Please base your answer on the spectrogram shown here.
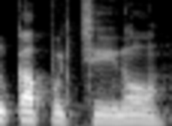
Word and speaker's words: cappuccino: Paano ba na-invento talaga yung cappuccino? No? So, dumako naman tayo sa tamang pagbigkas. Cappuccino, hindi po cappuccino o cappuccino. Cappuccino.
